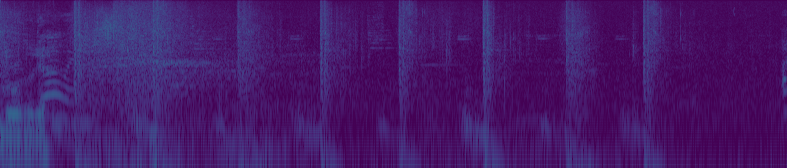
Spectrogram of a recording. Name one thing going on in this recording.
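Sharp game effects click and strike during combat.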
